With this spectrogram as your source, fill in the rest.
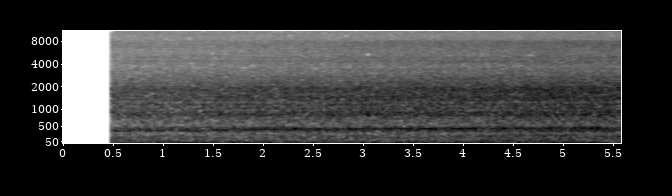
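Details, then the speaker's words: ASUS ROG Strix RTX 3090 in an XTIA case under load at stock: steady loud rushing air with faint hum, no ticking or grinding; louder than expected, suspected turbulence from fans blowing against each other. "I'm going to be honest with you right now that was a lot louder than I thought it was going to be now I'm starting to believe that there could be turbulence with the fan noise hitting fans on the other fans"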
